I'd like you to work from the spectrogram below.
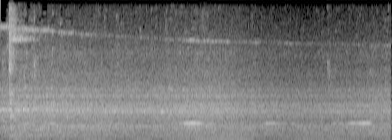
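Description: Steady, rapid reversing beeps from a curbside recycling collection truck, heard at a moderate distance over a continuous engine rumble and idle drone, with no voices.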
